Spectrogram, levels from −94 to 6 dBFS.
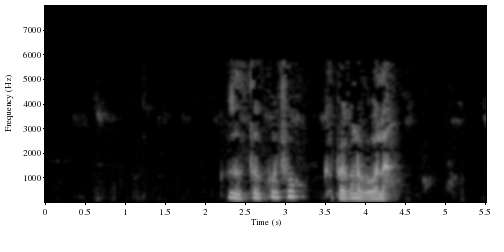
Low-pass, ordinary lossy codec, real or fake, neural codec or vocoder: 7.2 kHz; MP3, 24 kbps; real; none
